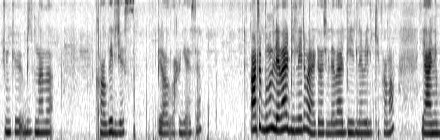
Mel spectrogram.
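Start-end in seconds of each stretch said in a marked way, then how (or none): 3.2-4.0 soft whisper to herself; quiet whisper while playing. Real, not acted. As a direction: mutter it under her breath.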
